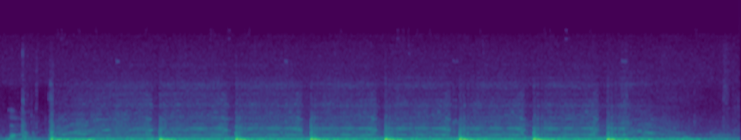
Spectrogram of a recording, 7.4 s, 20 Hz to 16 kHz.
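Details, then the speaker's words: Nissan 240 with a blown KA24DET, towed home before a rebuild, cranked with a compression gauge in the spark plug hole: even starter surges of about eighty a minute, each loading on compression, no start. Earlier readings were low. "so we're gonna what we're gonna do is crank it over a few times to build the compression usually like three or three to five turnovers"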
